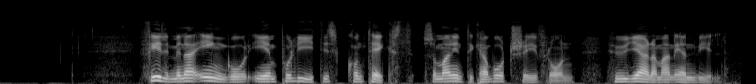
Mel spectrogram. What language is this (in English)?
Swedish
